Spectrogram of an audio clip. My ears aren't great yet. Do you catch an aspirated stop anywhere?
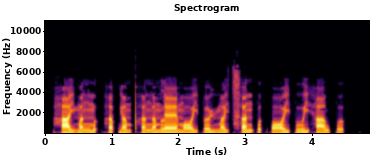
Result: yes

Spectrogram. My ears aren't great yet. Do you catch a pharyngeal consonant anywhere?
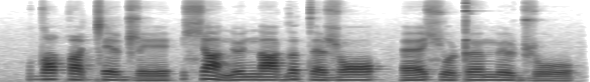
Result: no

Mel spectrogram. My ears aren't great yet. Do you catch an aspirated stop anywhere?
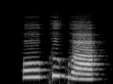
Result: no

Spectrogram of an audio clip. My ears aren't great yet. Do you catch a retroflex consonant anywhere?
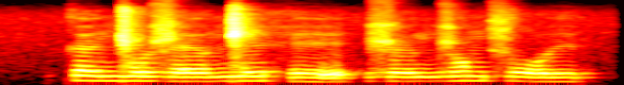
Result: yes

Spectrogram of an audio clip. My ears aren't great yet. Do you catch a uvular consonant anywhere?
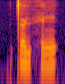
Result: no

